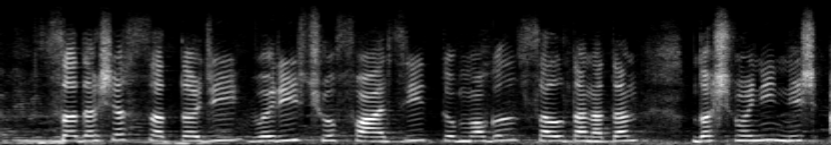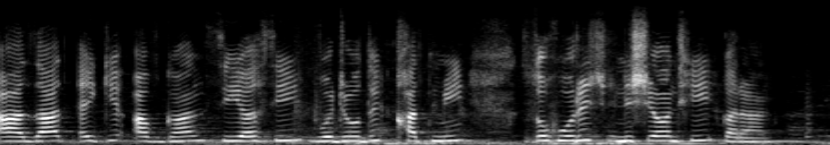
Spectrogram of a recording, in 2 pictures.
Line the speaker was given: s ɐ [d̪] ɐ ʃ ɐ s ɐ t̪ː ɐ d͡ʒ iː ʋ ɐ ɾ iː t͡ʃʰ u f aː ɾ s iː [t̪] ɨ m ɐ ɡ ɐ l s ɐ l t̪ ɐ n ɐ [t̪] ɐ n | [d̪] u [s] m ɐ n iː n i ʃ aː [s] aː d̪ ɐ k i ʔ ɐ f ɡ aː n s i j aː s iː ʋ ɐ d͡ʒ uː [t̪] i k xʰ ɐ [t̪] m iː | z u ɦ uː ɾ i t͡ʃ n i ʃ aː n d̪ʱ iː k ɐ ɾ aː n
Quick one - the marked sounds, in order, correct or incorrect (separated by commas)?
correct, correct, correct, correct, incorrect, incorrect, incorrect, correct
